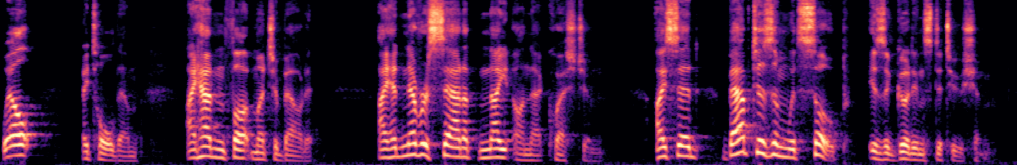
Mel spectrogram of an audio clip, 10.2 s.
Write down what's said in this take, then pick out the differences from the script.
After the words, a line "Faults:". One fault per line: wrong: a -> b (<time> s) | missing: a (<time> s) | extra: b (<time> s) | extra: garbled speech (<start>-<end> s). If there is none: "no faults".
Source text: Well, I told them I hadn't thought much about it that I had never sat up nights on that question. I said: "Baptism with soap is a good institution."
Well, I told them I hadn't thought much about it I had never sat up night on that question. I said: "Baptism with soap is a good institution."
Faults:
missing: that (3.1 s)
wrong: nights -> night (4.8 s)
